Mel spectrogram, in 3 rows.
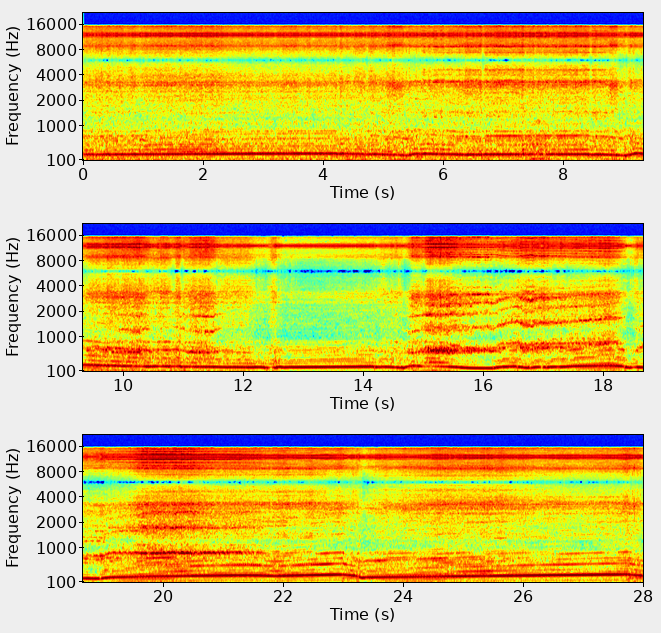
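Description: Honda S2000's four-cylinder VTEC engine at high revs, heard from inside the cabin. The revs climb steadily, drop sharply at each upshift, and through the middle fall and jump repeatedly under braking and downshifts for a corner before pulling up again.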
